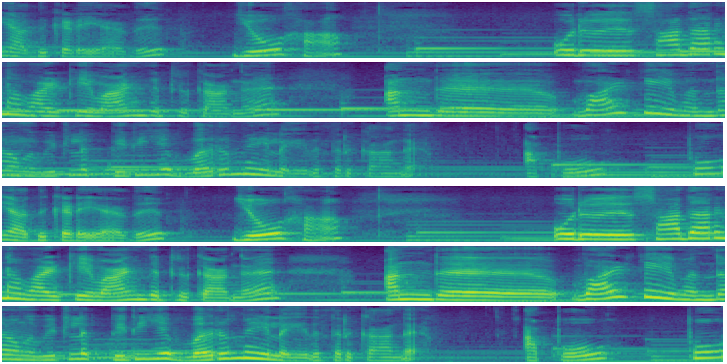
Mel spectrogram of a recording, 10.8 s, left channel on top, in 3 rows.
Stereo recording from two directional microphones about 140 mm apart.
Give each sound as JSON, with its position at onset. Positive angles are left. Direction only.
{"t": 0.0, "sound": "speech", "side_deg": -35}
